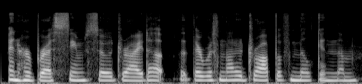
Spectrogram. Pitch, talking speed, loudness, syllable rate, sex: 185 Hz, 280 wpm, -16 LUFS, 5.7 syllables/s, female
